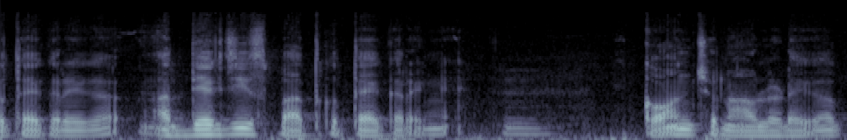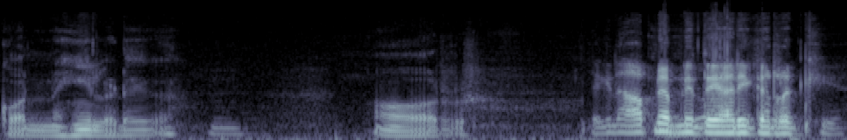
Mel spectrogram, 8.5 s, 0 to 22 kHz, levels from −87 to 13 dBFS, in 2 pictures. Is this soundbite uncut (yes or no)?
yes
